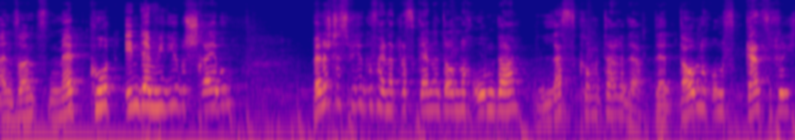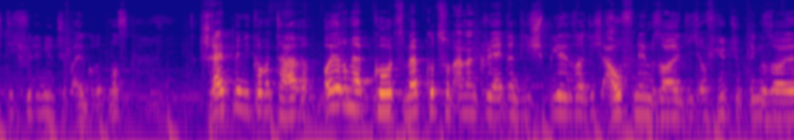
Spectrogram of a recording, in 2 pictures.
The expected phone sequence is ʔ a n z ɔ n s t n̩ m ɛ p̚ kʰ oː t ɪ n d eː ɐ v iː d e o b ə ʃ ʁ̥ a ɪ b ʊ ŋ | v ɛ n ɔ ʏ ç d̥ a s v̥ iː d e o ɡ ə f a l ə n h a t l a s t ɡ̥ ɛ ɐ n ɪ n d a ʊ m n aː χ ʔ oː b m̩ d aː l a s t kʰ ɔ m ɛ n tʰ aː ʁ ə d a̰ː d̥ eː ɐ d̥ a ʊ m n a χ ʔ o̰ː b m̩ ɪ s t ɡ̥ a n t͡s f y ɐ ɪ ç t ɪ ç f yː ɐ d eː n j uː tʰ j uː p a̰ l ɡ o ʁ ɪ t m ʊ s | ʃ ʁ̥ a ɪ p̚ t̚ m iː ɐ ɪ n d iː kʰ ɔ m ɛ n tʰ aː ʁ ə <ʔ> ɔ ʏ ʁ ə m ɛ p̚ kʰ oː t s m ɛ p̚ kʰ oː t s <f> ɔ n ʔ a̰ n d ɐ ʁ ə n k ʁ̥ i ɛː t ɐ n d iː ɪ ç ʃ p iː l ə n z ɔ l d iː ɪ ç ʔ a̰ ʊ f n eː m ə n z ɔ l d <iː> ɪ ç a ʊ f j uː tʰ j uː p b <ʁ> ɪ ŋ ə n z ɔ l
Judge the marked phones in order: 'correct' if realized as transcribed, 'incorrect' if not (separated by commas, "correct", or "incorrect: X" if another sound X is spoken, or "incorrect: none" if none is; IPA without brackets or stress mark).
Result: correct, correct, correct, correct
